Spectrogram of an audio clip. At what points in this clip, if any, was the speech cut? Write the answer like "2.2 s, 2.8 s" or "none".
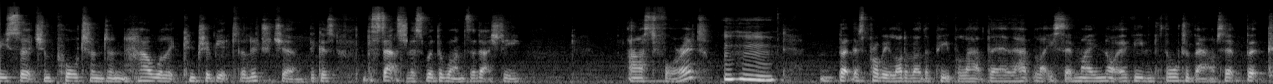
4.1 s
